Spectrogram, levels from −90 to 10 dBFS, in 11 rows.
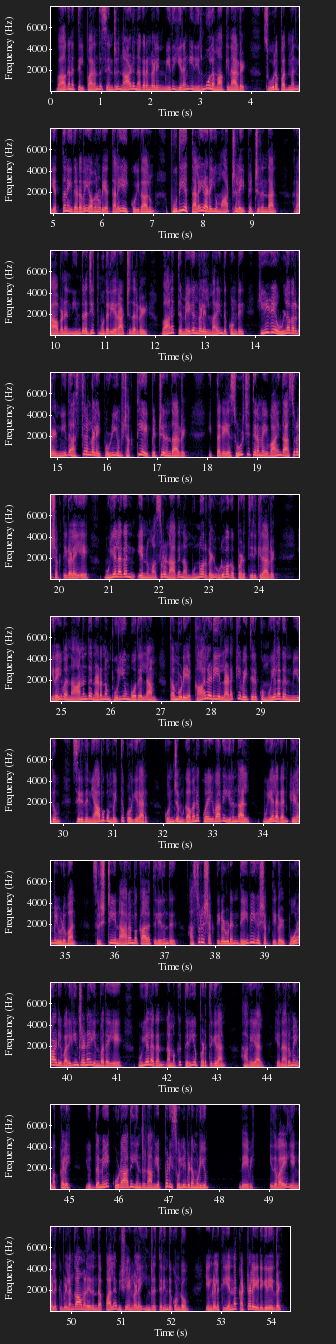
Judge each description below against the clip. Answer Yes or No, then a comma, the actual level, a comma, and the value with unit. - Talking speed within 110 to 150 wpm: Yes, average, 115 wpm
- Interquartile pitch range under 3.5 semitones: No, average, 4.6 semitones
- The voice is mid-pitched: Yes, medium, 180 Hz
